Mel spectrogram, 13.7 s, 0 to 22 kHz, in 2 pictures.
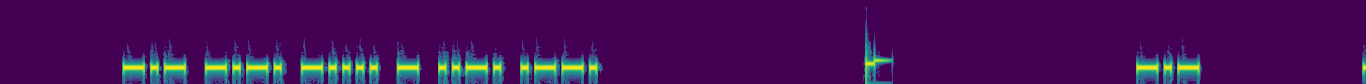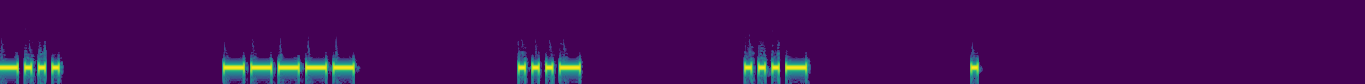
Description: Morse code, heard as a keyed tone, about 34 wpm, spaced as for 15 wpm, 700 Hz. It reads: KC6TFP KB0VVE
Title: USA Call Signs - 6 Characters - 8x Character Spacing - 35wpm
